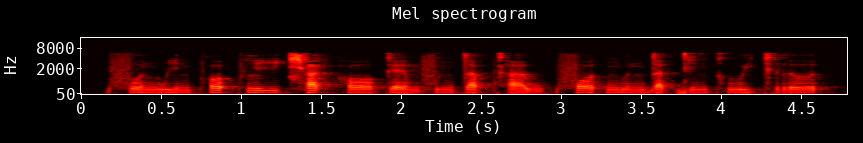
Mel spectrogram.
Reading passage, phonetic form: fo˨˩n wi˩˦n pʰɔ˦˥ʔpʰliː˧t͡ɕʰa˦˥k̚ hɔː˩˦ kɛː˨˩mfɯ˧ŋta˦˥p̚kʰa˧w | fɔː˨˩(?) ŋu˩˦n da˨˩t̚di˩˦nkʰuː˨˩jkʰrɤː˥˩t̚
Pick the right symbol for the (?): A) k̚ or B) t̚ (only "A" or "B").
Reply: B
